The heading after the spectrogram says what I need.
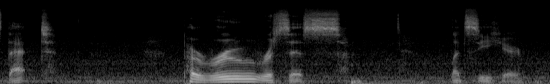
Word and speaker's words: paruresis: Paruresis. Let's see here. Pronunciation. Periuresis.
